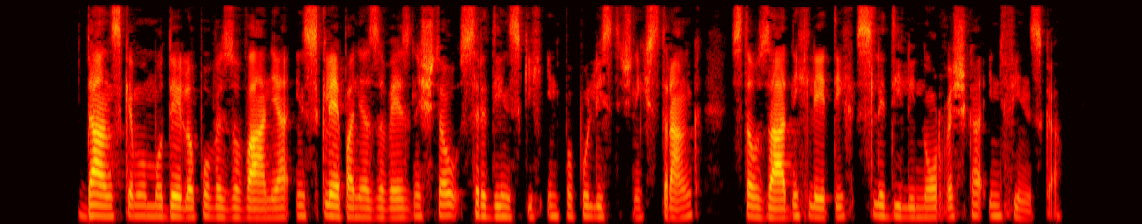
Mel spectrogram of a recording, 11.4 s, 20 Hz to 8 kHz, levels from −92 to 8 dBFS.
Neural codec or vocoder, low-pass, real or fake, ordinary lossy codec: none; 7.2 kHz; real; MP3, 48 kbps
